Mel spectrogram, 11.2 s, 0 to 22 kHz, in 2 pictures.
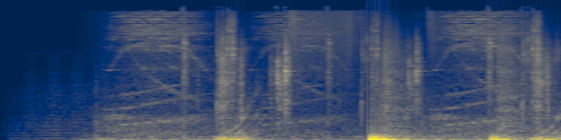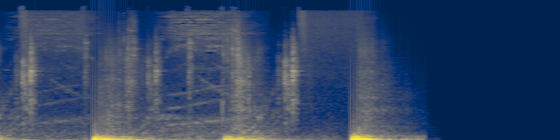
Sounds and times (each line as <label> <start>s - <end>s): hydraulic leg-lifting noise 0.8s - 9.8s
humming engine noise 0.9s - 9.1s
clanks and pops 1.8s - 9.6s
